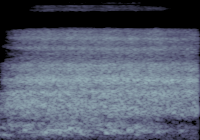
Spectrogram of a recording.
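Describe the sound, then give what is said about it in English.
A full, deep breath drawn in: a soft, steady airy rush lasting about two seconds, faint and alone with no talk. “We're going to take another full deep breath. Inhale.”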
